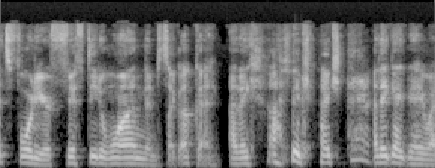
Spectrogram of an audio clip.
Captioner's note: laughs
